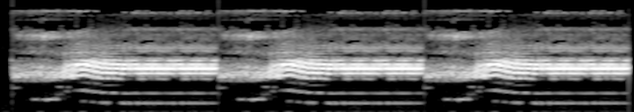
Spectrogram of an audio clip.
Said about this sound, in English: So we're into spoilers. we'll sound the klaxon. We're into spoilers.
